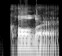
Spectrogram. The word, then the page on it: coaler: American English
